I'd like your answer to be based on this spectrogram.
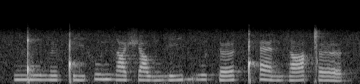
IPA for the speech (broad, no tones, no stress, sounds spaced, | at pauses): ŋ͡ǃ u ɦ ø ǃ i x u n z ɑ ʃ ɑ w n z i bʱ u t ɾ œ ǃʰ æ n z ɑ ǀ œ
